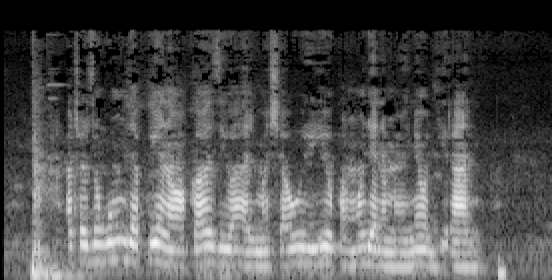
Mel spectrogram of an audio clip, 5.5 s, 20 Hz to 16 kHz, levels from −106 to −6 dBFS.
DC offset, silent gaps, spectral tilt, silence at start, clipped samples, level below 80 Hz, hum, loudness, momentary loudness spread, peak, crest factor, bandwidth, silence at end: under 0.1%; none; -7 dB/octave; 0.3 s; under 0.1%; -40 dBFS; none; -21 LUFS; 10 LU; -4 dBFS; 18 dB; 11.5 kHz; 0.45 s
